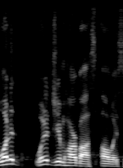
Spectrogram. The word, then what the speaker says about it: Harbaugh: I say Harba. Oh no. Harbaugh. Like the gummy.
